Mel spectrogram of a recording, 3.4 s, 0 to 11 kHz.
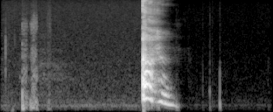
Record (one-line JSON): {"three_cough_length": "3.4 s", "three_cough_amplitude": 32753, "three_cough_signal_mean_std_ratio": 0.19, "survey_phase": "beta (2021-08-13 to 2022-03-07)", "age": "45-64", "gender": "Female", "wearing_mask": "No", "symptom_cough_any": true, "symptom_fatigue": true, "smoker_status": "Never smoked", "respiratory_condition_asthma": false, "respiratory_condition_other": false, "recruitment_source": "REACT", "submission_delay": "6 days", "covid_test_result": "Negative", "covid_test_method": "RT-qPCR", "influenza_a_test_result": "Negative", "influenza_b_test_result": "Negative"}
